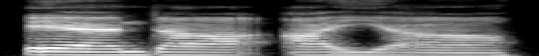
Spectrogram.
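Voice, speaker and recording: A middle-aged woman from South Sudan, a native Arabic speaker, telling her career path in a halting way with many fillers and restarts. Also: low voice, vocal fry, pushed and bright, clean tone. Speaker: program alumna and epidemiologist. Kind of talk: recounting career path in a webinar.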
